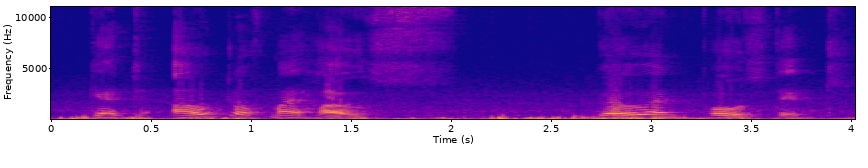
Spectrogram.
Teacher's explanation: Order, commands are spoken with a falling tone.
